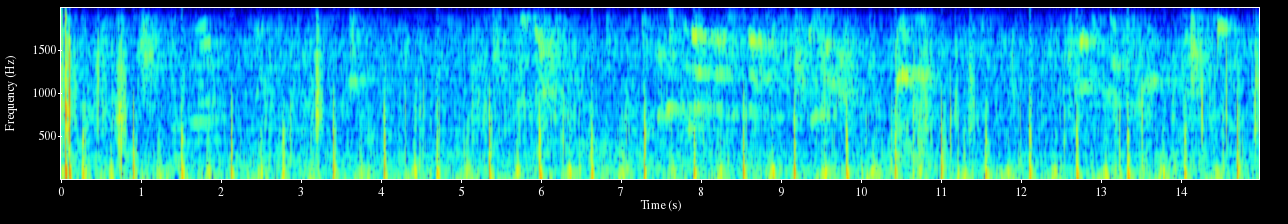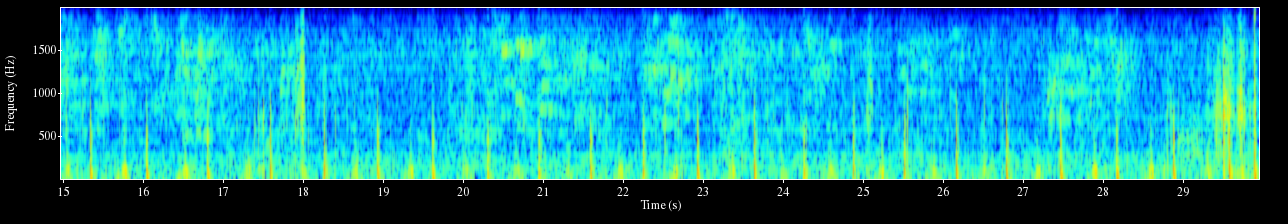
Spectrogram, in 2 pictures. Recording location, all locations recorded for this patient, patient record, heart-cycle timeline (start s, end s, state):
tricuspid valve (TV)
aortic valve (AV)+pulmonary valve (PV)+tricuspid valve (TV)+mitral valve (MV)
#Age: Child
#Sex: Female
#Height: 128.0 cm
#Weight: 22.3 kg
#Pregnancy status: False
#Murmur: Absent
#Murmur locations: nan
#Most audible location: nan
#Systolic murmur timing: nan
#Systolic murmur shape: nan
#Systolic murmur grading: nan
#Systolic murmur pitch: nan
#Systolic murmur quality: nan
#Diastolic murmur timing: nan
#Diastolic murmur shape: nan
#Diastolic murmur grading: nan
#Diastolic murmur pitch: nan
#Diastolic murmur quality: nan
#Outcome: Normal
#Campaign: 2014 screening campaign
0.18	0.26	systole
0.26	0.36	S2
0.36	0.60	diastole
0.60	0.72	S1
0.72	0.88	systole
0.88	0.98	S2
0.98	1.22	diastole
1.22	1.32	S1
1.32	1.48	systole
1.48	1.58	S2
1.58	1.82	diastole
1.82	1.92	S1
1.92	2.10	systole
2.10	2.20	S2
2.20	2.46	diastole
2.46	2.58	S1
2.58	2.74	systole
2.74	2.84	S2
2.84	3.10	diastole
3.10	3.22	S1
3.22	3.38	systole
3.38	3.48	S2
3.48	3.74	diastole
3.74	3.86	S1
3.86	4.02	systole
4.02	4.12	S2
4.12	4.38	diastole
4.38	4.50	S1
4.50	4.68	systole
4.68	4.78	S2
4.78	5.04	diastole
5.04	5.16	S1
5.16	5.32	systole
5.32	5.42	S2
5.42	5.68	diastole
5.68	5.80	S1
5.80	5.96	systole
5.96	6.06	S2
6.06	6.32	diastole
6.32	6.44	S1
6.44	6.60	systole
6.60	6.70	S2
6.70	6.98	diastole
6.98	7.10	S1
7.10	7.26	systole
7.26	7.36	S2
7.36	7.62	diastole
7.62	7.72	S1
7.72	7.88	systole
7.88	7.98	S2
7.98	8.22	diastole
8.22	8.34	S1
8.34	8.50	systole
8.50	8.60	S2
8.60	8.84	diastole
8.84	8.98	S1
8.98	9.14	systole
9.14	9.24	S2
9.24	9.50	diastole
9.50	9.64	S1
9.64	9.80	systole
9.80	9.90	S2
9.90	10.10	diastole
10.10	10.24	S1
10.24	10.38	systole
10.38	10.50	S2
10.50	10.72	diastole
10.72	10.82	S1
10.82	10.98	systole
10.98	11.06	S2
11.06	11.26	diastole
11.26	11.36	S1
11.36	11.54	systole
11.54	11.64	S2
11.64	11.82	diastole
11.82	11.92	S1
11.92	12.08	systole
12.08	12.18	S2
12.18	12.40	diastole
12.40	12.50	S1
12.50	12.66	systole
12.66	12.76	S2
12.76	13.02	diastole
13.02	13.14	S1
13.14	13.30	systole
13.30	13.42	S2
13.42	13.72	diastole
13.72	13.84	S1
13.84	14.02	systole
14.02	14.12	S2
14.12	14.40	diastole
14.40	14.52	S1
14.52	14.68	systole
14.68	14.78	S2
14.78	15.02	diastole
15.02	15.14	S1
15.14	15.32	systole
15.32	15.44	S2
15.44	15.72	diastole
15.72	15.84	S1
15.84	16.02	systole
16.02	16.14	S2
16.14	16.46	diastole
16.46	16.60	S1
16.60	16.78	systole
16.78	16.90	S2
16.90	17.24	diastole
17.24	17.38	S1
17.38	17.56	systole
17.56	17.66	S2
17.66	17.94	diastole
17.94	18.08	S1
18.08	18.26	systole
18.26	18.36	S2
18.36	18.62	diastole
18.62	18.74	S1
18.74	18.90	systole
18.90	19.02	S2
19.02	19.30	diastole
19.30	19.42	S1
19.42	19.60	systole
19.60	19.70	S2
19.70	19.98	diastole
19.98	20.10	S1
20.10	20.26	systole
20.26	20.38	S2
20.38	20.64	diastole
20.64	20.76	S1
20.76	20.92	systole
20.92	21.02	S2
21.02	21.28	diastole
21.28	21.40	S1
21.40	21.56	systole
21.56	21.68	S2
21.68	21.94	diastole
21.94	22.06	S1
22.06	22.22	systole
22.22	22.32	S2
22.32	22.60	diastole
22.60	22.74	S1
22.74	22.90	systole
22.90	23.02	S2
23.02	23.32	diastole
23.32	23.44	S1
23.44	23.62	systole
23.62	23.72	S2
23.72	23.98	diastole
23.98	24.08	S1
24.08	24.24	systole
24.24	24.34	S2
24.34	24.56	diastole
24.56	24.68	S1
24.68	24.84	systole
24.84	24.94	S2
24.94	25.20	diastole
25.20	25.30	S1
25.30	25.48	systole
25.48	25.60	S2
25.60	25.86	diastole
25.86	25.96	S1
25.96	26.14	systole
26.14	26.24	S2
26.24	26.50	diastole
26.50	26.60	S1
26.60	26.76	systole
26.76	26.88	S2
26.88	27.14	diastole
27.14	27.26	S1
27.26	27.44	systole
27.44	27.56	S2
27.56	27.84	diastole
27.84	27.98	S1
27.98	28.14	systole
28.14	28.26	S2
28.26	28.56	diastole
28.56	28.68	S1
28.68	28.86	systole
28.86	28.98	S2
28.98	29.26	diastole
29.26	29.40	S1
29.40	29.54	systole
29.54	29.68	S2
29.68	29.86	diastole
29.86	29.95	S1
